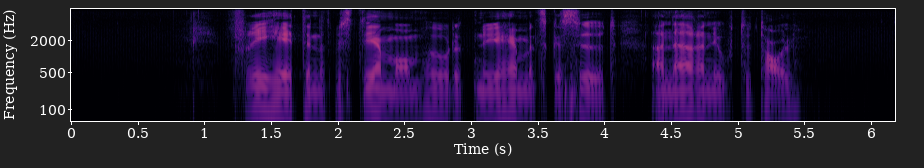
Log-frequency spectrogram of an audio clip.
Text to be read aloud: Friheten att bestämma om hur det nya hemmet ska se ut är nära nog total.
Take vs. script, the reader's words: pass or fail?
pass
